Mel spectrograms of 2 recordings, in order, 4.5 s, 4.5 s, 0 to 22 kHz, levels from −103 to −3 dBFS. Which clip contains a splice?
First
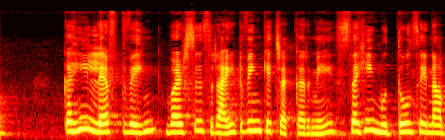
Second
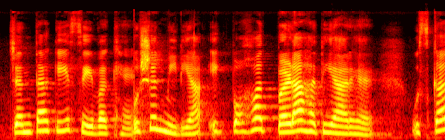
second; 1 cut; at 1.3 s

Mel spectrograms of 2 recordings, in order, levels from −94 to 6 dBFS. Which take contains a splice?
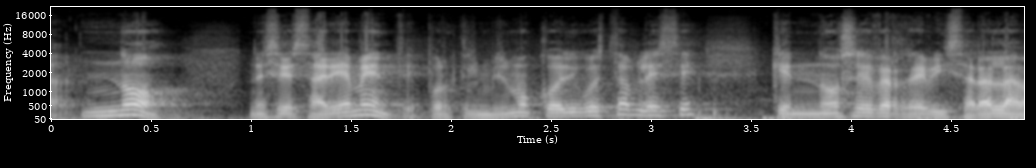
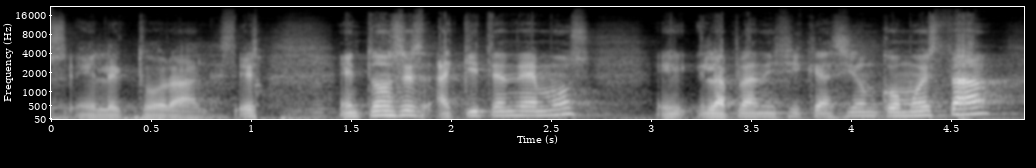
second; 1 cut; at 1.0 s

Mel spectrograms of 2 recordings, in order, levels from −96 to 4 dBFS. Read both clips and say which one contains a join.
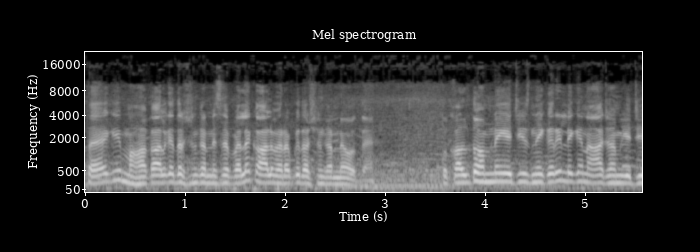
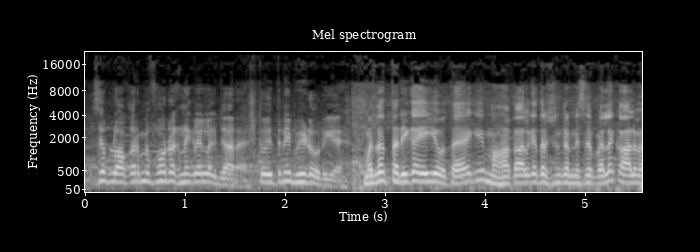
second; 2 cuts; at 1.6 s, 2.6 s

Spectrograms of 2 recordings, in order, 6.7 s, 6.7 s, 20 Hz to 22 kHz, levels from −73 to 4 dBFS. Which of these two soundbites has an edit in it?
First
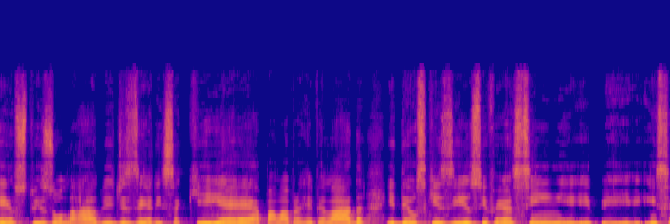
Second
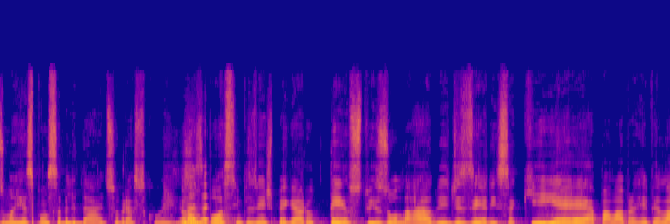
second; 1 cut; at 2.1 s

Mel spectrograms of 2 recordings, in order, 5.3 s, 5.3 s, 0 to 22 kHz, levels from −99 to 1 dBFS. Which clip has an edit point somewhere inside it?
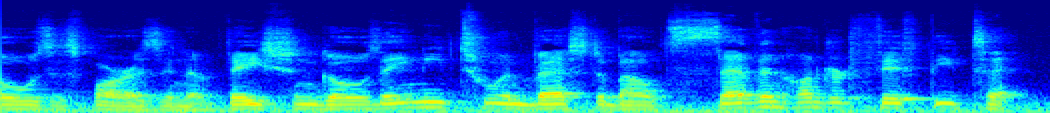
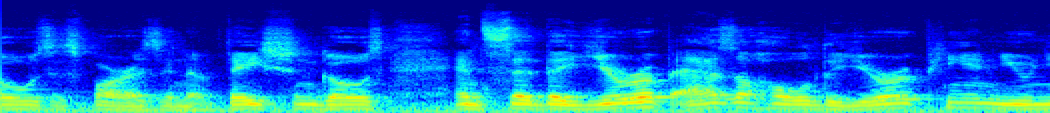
first; 1 cut; at 1.9 s

